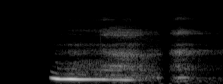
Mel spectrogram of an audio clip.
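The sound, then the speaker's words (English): A deep, drawn-out voiced inhale taken to savour a person's scent: a long breathy tone slowly falling in pitch, then a shorter second breath, heard alone. “Now, please excuse me while I and my students inhale you deeply.”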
